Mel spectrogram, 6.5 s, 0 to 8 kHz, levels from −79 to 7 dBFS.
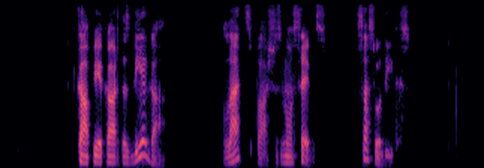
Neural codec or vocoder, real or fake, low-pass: codec, 44.1 kHz, 7.8 kbps, DAC; fake; 7.2 kHz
